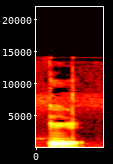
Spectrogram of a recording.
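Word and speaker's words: ق: Nah, didengarkan qalqalahnya juga harus dengar suara pantulannya. Jangan sampai ya membacanya bak nggak ada huruf pantulnya.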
